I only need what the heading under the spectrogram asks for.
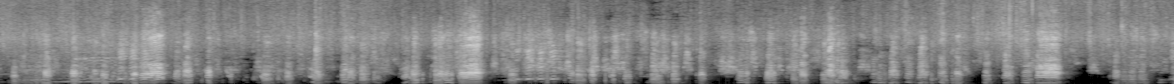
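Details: Large flock of Khaki Campbell ducks at a farm in West Bengal, India, a continuous chorus of raspy quacks with many birds calling at once.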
